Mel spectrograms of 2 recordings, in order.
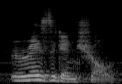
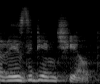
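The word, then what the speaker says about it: residential: আমরা বলতে পারি কমার্শল, সি আই এ এল বা টি আই এ এল, এই ধরনের যে সমস্ত এন্ডিং আছে শব্দ যেখানে শিয়াল উচ্চারণ হয় সেগুলোকে আপনি স্টপ করে আপনি বলবেন শল। Like ইসেনশল, পটেনশল, কমার্শল, ফাইন্যান্সল, রেজিডেন্সল, this not দ্য রেজিডেন্সিয়াল। অনেকে বলে এইভাবে যে আই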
